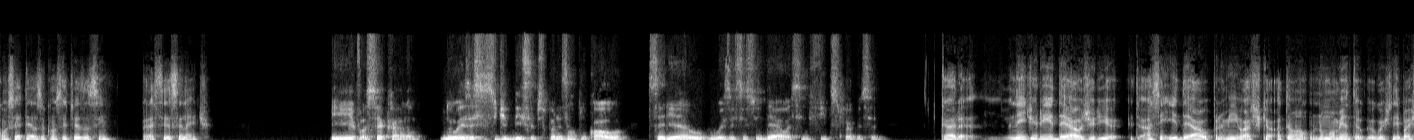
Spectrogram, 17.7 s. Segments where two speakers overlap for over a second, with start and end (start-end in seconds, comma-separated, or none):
none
